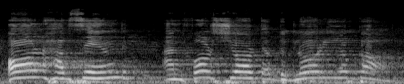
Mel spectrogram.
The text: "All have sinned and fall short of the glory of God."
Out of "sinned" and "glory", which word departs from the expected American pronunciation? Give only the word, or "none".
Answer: none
